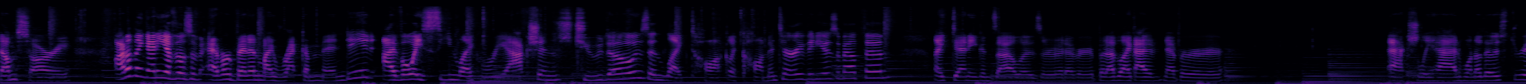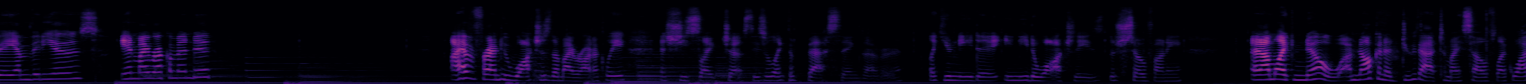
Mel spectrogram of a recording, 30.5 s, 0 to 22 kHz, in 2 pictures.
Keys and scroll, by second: 22.5 ctrl+z.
